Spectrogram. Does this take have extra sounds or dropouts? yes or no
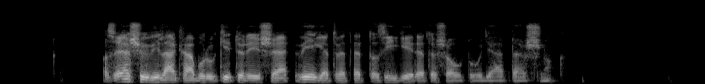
yes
